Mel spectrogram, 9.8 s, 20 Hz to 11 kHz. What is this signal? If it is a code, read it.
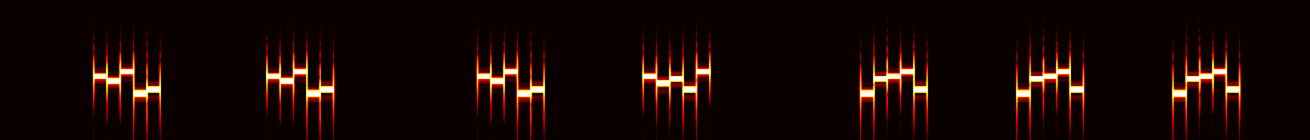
Five-tone selective call (CCIR), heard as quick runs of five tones, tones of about 100 ms. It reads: 97713 97713 97713 96833 18993 18993 18993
